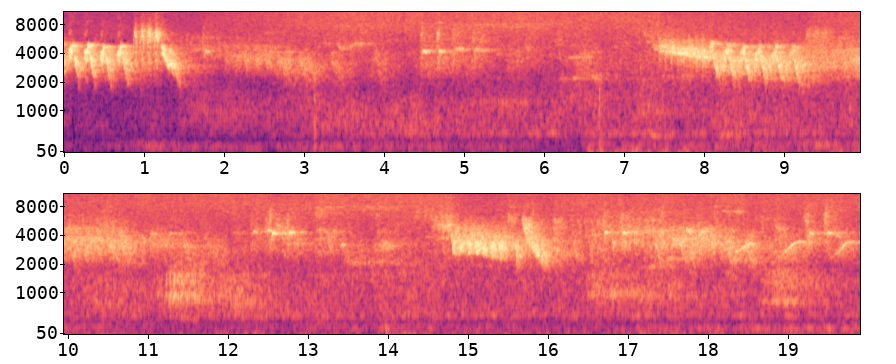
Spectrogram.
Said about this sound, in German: Ich gebe dem Goldhähnchen jetzt mal kurz eine Chance.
